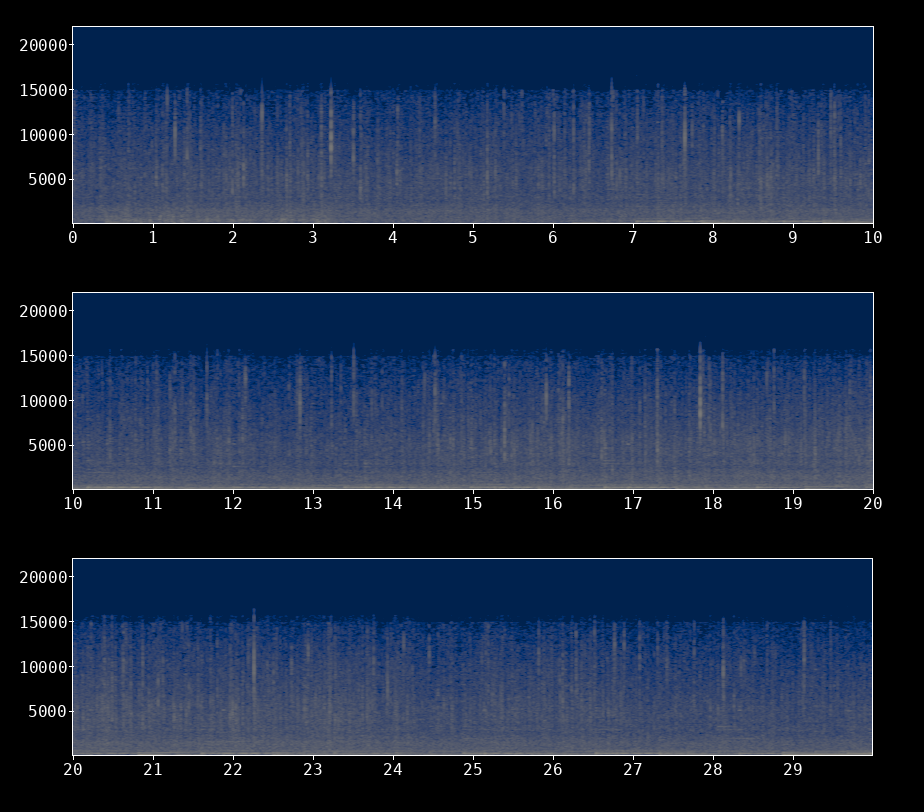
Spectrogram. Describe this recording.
Music > Solo instrument
Melancholic ukulele playing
